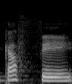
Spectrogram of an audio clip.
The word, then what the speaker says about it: Café: Aí eu já tenho das Café, que é uma palavra neutra, e a gente pronuncia assim, olha, café. Então, a tônica recai sobre o E aqui.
